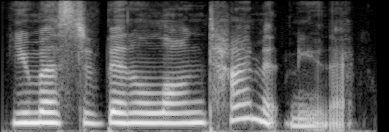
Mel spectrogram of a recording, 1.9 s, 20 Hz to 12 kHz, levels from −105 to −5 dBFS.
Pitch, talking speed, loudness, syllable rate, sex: 260 Hz, 275 wpm, -17 LUFS, 5.9 syllables/s, female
